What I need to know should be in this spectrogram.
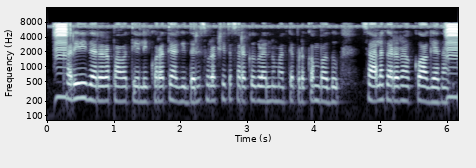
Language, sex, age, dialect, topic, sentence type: Kannada, female, 25-30, Central, banking, statement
